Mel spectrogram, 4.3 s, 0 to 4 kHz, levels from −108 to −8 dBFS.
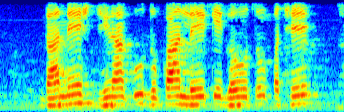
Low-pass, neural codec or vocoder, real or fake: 3.6 kHz; none; real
